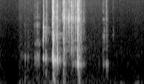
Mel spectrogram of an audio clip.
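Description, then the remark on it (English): A crisp crunch of a tortilla chip being bitten by a person eating a snack, a quick burst of brittle cracking lasting about half a second, followed by a faint softer crunch, with no talking. “That is a tortilla chip.”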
